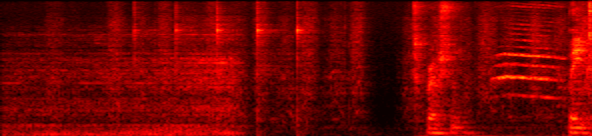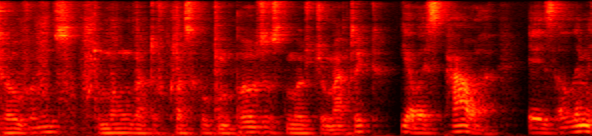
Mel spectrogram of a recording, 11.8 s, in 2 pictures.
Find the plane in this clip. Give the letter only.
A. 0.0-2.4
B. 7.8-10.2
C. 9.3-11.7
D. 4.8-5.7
A.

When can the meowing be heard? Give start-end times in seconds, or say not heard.
4.8-5.7.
